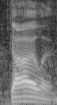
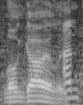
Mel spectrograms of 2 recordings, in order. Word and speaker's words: Long Island: over in Long Island Long Island guyland Long Island gotta say it right Long Island I've been in Texas too long yeah it's too long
